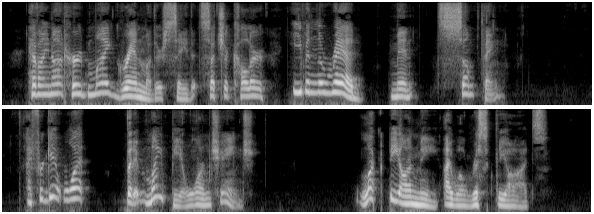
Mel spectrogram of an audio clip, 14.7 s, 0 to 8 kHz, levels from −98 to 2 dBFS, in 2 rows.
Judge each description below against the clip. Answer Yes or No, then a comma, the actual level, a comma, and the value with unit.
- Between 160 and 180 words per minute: No, average, 140 wpm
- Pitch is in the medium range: Yes, medium, 180 Hz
